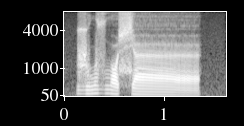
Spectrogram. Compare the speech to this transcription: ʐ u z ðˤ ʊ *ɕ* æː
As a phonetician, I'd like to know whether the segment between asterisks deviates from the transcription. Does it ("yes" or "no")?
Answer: no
